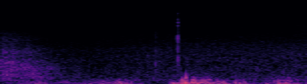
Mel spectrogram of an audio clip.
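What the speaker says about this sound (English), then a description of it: "I'd say the wind picked up though." Strong wind gusts over tidal water during a duck hunt, a steady low rumbling buffet with one sharper surge of gusting near the middle, with no voices.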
